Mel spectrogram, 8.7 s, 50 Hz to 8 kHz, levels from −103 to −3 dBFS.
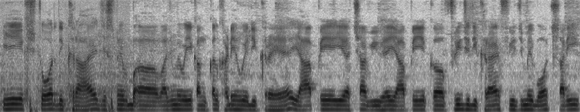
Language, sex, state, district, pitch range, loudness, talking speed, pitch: Hindi, male, Gujarat, Gandhinagar, 115-125 Hz, -15 LUFS, 235 wpm, 120 Hz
